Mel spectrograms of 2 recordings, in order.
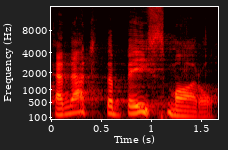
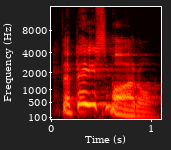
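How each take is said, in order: First: Said in the usual way. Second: THE BASE MODEL, much louder, for effect; emphatic repeat. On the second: Acted. Preacher repeats the car's price point, louder. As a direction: hammer home how pricey.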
